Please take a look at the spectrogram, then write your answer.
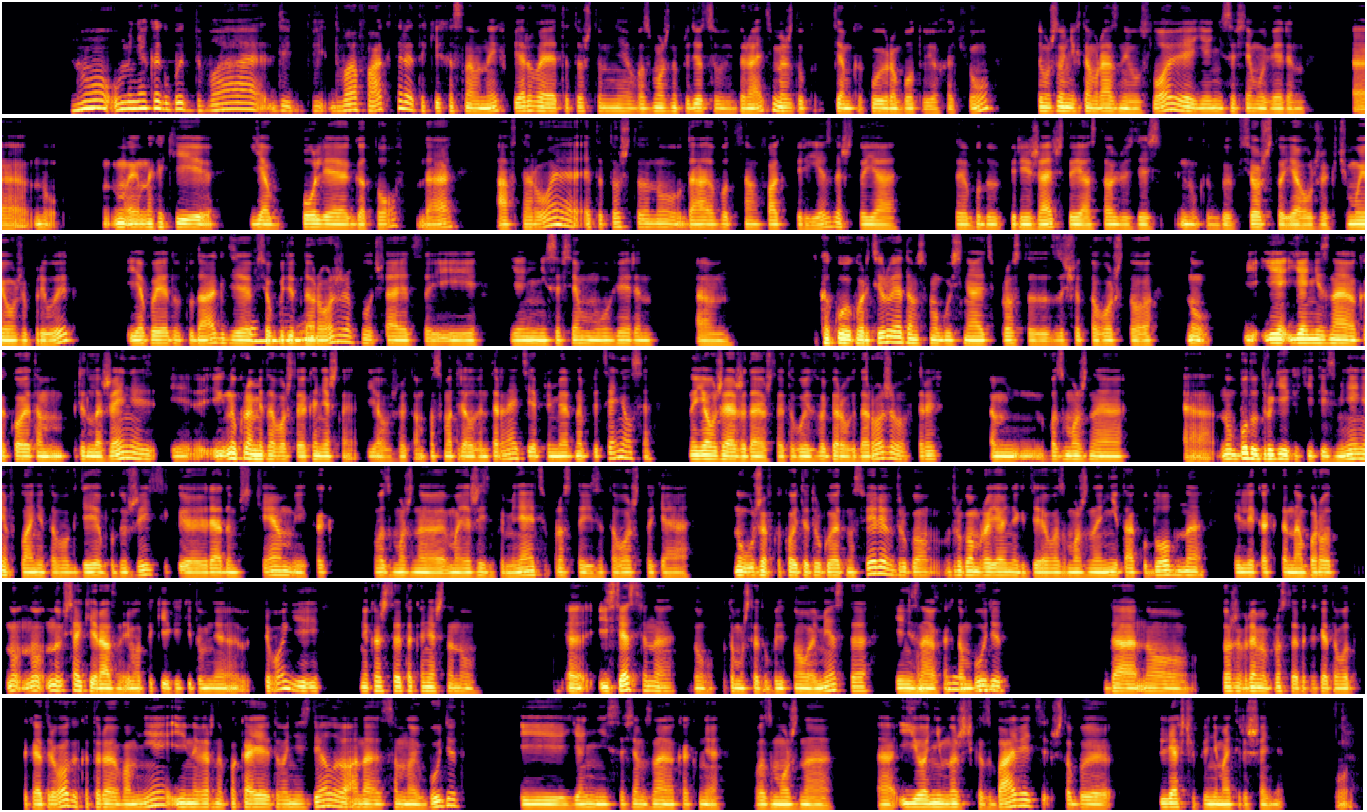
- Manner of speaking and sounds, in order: drawn out: "Ну"; stressed: "чем"
- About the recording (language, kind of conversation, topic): Russian, advice, Как мне справиться со страхом и неопределённостью во время перемен?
